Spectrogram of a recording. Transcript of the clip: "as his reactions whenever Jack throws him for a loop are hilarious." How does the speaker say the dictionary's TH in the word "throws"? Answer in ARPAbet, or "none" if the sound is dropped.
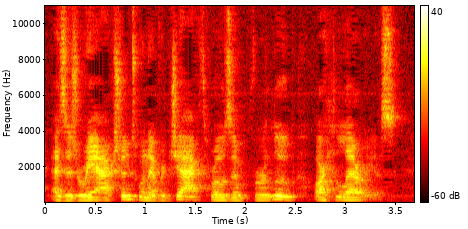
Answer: TH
